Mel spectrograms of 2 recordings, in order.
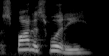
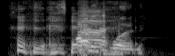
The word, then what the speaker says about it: Spottiswoode: It's either Spottiswoode or Spottiswoody. – Spottiswoode.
